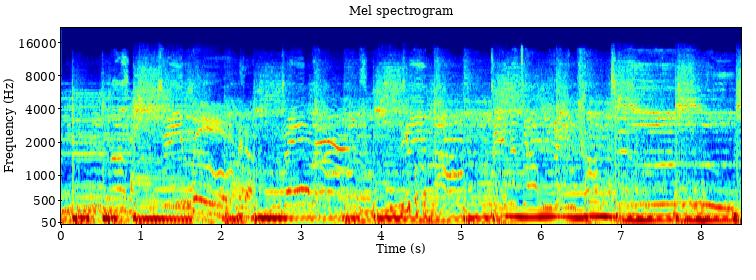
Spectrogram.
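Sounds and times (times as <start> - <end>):
1970s full-band rock song with high strained vocal: 0.0 - 8.5
driving guitars: 0.0 - 8.5
steady bass: 0.0 - 8.5
laughter: 1.5 - 7.2.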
